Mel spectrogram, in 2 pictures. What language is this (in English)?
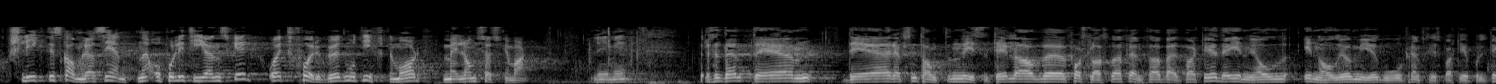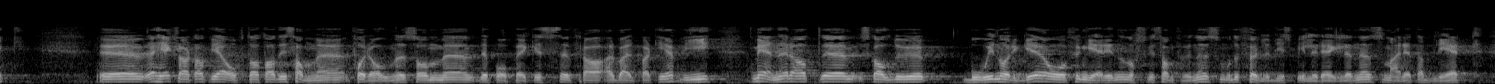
Norwegian Bokmål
